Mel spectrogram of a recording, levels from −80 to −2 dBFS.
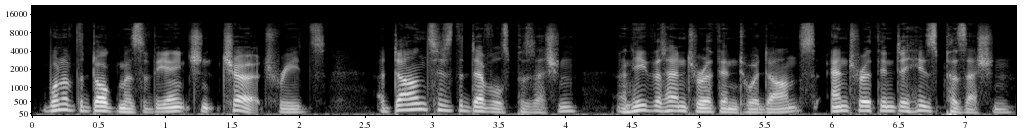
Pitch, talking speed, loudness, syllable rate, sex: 140 Hz, 210 wpm, -19 LUFS, 6.4 syllables/s, male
